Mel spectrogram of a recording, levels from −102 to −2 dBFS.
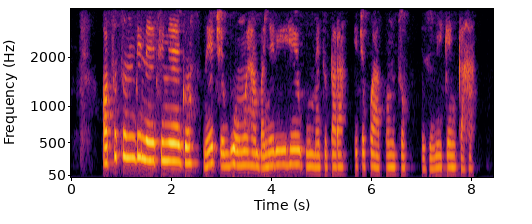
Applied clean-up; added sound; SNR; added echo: none; none; none; none.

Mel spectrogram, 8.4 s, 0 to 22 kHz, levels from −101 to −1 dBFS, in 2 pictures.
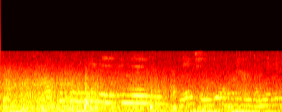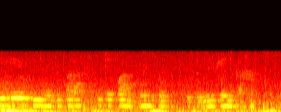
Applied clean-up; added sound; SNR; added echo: none; Thunder / Rain; -2 dB; reverberation time 0.6 s.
